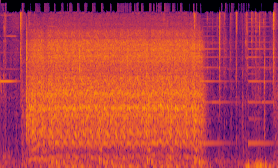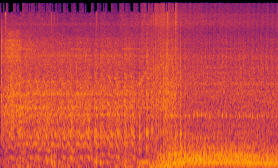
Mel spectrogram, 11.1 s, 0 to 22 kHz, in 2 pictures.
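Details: First start of a rebuilt 3.2 VR6 in a Mk4 Golf R32 after the rebuild: starter cranks briefly, pauses, then the engine catches and settles into a smooth, even idle. Healthy start.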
